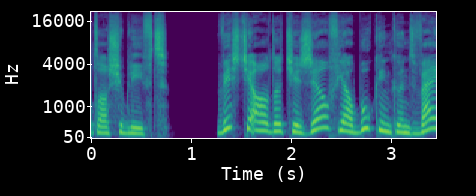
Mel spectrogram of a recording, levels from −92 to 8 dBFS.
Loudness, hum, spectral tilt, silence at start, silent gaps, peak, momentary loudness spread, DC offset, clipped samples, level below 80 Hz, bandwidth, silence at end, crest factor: -17 LUFS; none; -4 dB/octave; 0.05 s; 0.83-1.25 s; -2 dBFS; 5 LU; under 0.1%; under 0.1%; -68 dBFS; over 20 kHz; 0 s; 14 dB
